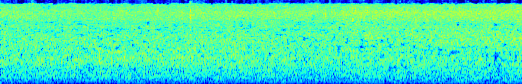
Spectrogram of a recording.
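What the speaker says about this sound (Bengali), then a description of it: "দেখেন এখন কি জোরে বৃষ্টি পড়তেছে" Heavy rain pours down during a flood, a loud, unbroken hiss and roar of water that stays dense and even throughout, with no voices.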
